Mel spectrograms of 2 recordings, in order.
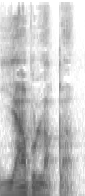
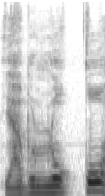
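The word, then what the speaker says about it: яблоко: 야블라까 우달레니가 엑센트가 야야 있기 때문에 야블라까가 됩니다. 야불로꼬 하면 안 됩니다. 야블라까 야블라까 사과입니다.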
